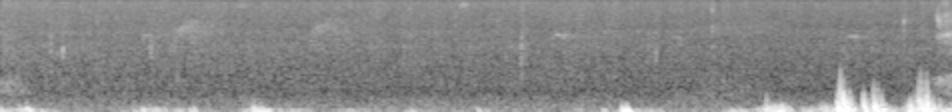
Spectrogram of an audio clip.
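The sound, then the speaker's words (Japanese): Wind blowing from the direction of the morning sun gusts outdoors through trees with some branches already bare, a dry, papery rustle of leaves, punctuated by low rumbling buffets that grow stronger toward the end; no one speaks. “あーなんか朝日朝日の方向から風が吹いてますね。おならがこうカサカサ鳴ってるの聞こえるんじゃないかな”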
